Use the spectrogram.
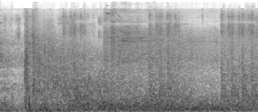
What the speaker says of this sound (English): On the ground, flashbang goes out.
